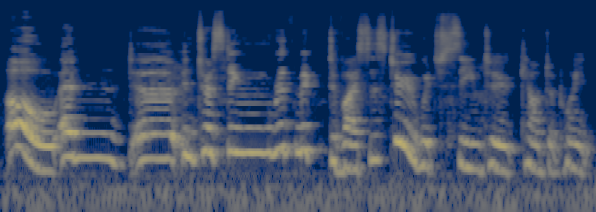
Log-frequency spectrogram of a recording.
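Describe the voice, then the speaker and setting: A woman's voice: high-pitched, expressive, slow, roomy sound. A woman reading the part of an earnest, nervous prisoner in a radio play. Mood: gushing flattery.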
